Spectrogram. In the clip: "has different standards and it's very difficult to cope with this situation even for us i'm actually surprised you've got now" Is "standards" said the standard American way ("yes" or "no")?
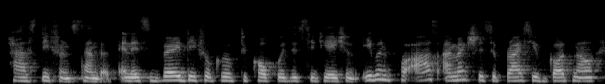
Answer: no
